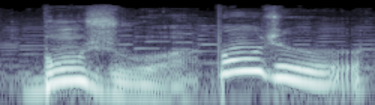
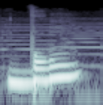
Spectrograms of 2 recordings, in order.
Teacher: we have like a nasal vowel in the beginning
